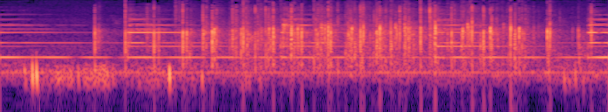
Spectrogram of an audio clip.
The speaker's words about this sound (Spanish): Únicamente el sonido de las campanas del reloj de la Plaza Hoyense y los aplausos rompían el silencio.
